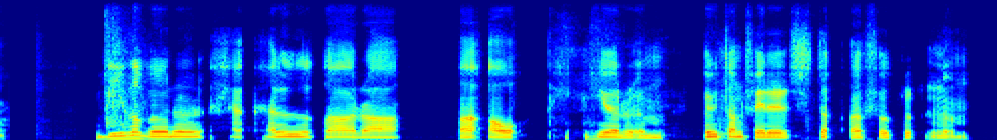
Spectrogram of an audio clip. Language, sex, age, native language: Icelandic, male, 13, Icelandic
